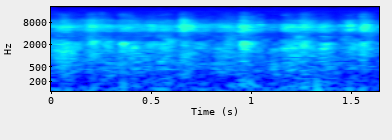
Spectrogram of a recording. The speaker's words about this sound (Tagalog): Isang ang malakas na palakpak para sa Panginoon.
